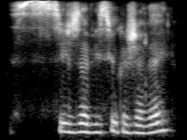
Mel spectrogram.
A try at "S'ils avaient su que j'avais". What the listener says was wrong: That's fucking copying. That's proper copying. Well done.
